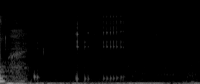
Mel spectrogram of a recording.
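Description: A pause in a man's speech: quiet room tone with a short faint breath a little after a second in, and small mouth noises.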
